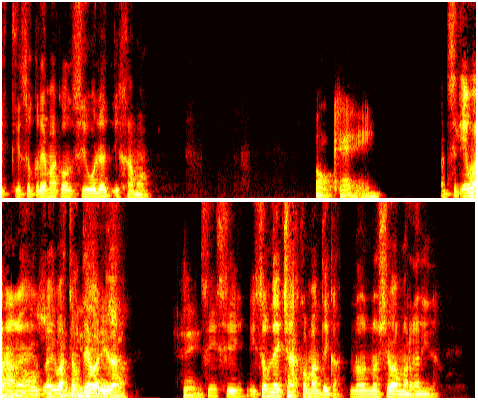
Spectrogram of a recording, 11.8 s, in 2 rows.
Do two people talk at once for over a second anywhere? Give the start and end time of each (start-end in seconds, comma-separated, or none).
5.8-7.5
